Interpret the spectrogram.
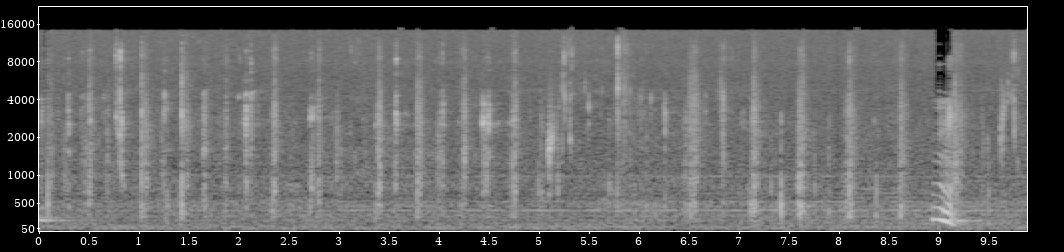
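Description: Close-up chewing and biting of a chocolate-coated vanilla ice cream bar with small rice crisps in the coating, with many small crunchy clicks throughout. Near the end comes one short, loud sound that falls steeply in pitch.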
